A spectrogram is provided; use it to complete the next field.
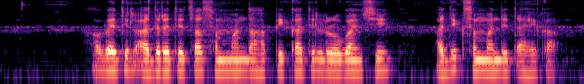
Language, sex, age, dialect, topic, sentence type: Marathi, male, 25-30, Standard Marathi, agriculture, question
